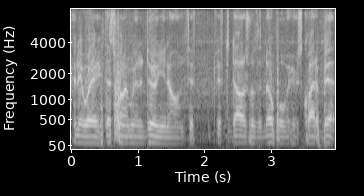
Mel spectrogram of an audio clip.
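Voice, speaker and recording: A man speaks in a very deep, low voice with a monotone, flat intonation, the sound dry with no echo and noticeable background noise behind him. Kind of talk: casual spoken letter. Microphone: old recording.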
